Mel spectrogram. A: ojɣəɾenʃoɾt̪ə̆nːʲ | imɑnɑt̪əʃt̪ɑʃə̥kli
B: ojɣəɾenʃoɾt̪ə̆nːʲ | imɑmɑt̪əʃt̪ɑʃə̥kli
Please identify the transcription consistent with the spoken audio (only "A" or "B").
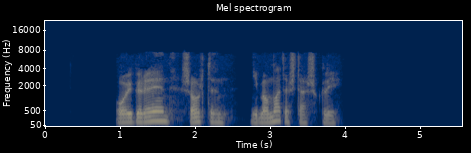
B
